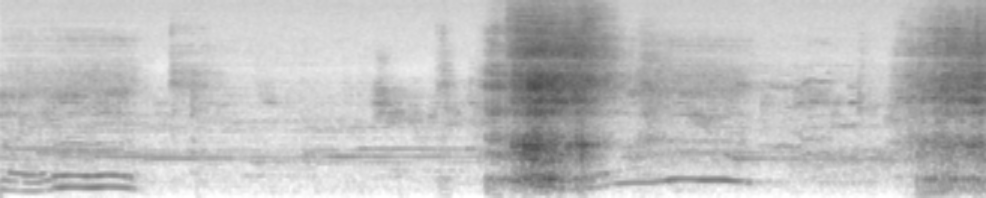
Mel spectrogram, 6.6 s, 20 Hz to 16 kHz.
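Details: Loud, rough snoring with tonal, whistling and grunting sounds in slow, irregular breaths, roughly 20 a minute; snoring.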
